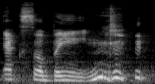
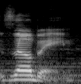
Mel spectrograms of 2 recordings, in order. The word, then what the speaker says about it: Xabane: You know what's so funny? I never pronounce X's correct in any name. Because I quite literally say X. And I think that's where my problem lies. So, like, I'm looking at the pronunciation and it's still Exabane in my brain. Would that be more like, Bane? Zabane. Okay, Zabane.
